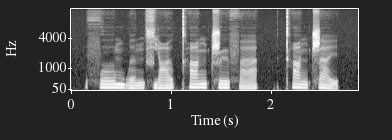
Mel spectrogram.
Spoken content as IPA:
f o˥ ʊ̯ m w ə˧˥ n ɕ j ɑ˧˥ ʊ̯ kʰ ɑ˥ ŋ ʈ͡ʂ ɻ̩˥ f ä˧˥ | kʰ ɑ˥˧ ŋ ʈ͡ʂ a˥˩ ɪ̯

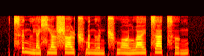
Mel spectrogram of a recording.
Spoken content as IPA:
t͡sʰ ə˥˩ n l j ä˩ ɕ j ä˧˥ ʂ ɑ˥ ʊ̯ ʈ͡ʂʰ w a˨ n l a˩ n ʈ͡ʂʰ w ɔ˨˩ l w a˧˥ ɪ̯ t͡s ä˥ t͡sʰ ɤ˨˩˦ ŋ

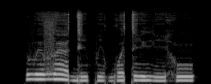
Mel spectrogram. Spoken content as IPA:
β ɪ˦ v ɛ˦˨ d i˨ p i˨ ɡʷ e˦ t i˦ j iː˨ h ũ˦

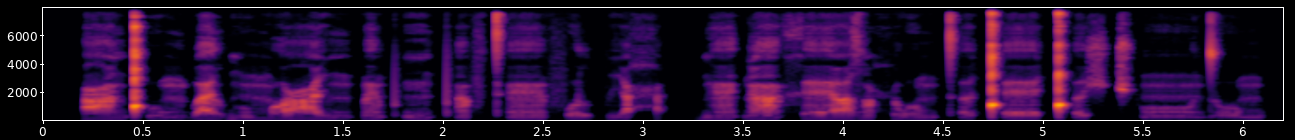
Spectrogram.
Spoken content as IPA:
ʕ ã ǃʼ u m b a l ɡ ũ m ɔ ʕ i m p ɛ̃ pʼ ĩ pʼ ã f tʼ ɛ̃ː f o l p i ħ | ɡ ɛ̃ ɗ ã x ɛː zˤ õ ħ w o m tʼ ɜ ǃʼ ɛː ǃʼ ɜ ʃ t͡ʃʼ õː d o m

